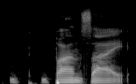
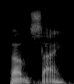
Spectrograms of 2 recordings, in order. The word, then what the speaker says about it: bonsai: Bonsai is maybe more recognizable, but I am pretty certain it's supposed to be pronounced Bonsai or, you know, closer to that at least.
